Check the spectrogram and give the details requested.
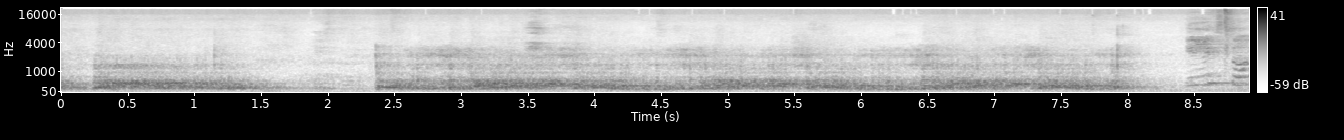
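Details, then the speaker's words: Rhonchi in a teaching recording: coarse, low-pitched rumbling, snoring, rattling breath sounds, much thicker than normal vesicular breathing, likened to phone-line interference. "En cambio roncos es como cuando conversas con alguien por teléfono y esa persona está en la carretera y suena así y como interferencia"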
